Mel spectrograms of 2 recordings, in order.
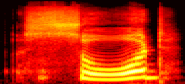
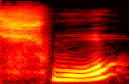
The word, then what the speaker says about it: sword: Here we have sword, not swore, not swore. That's the W very silent.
